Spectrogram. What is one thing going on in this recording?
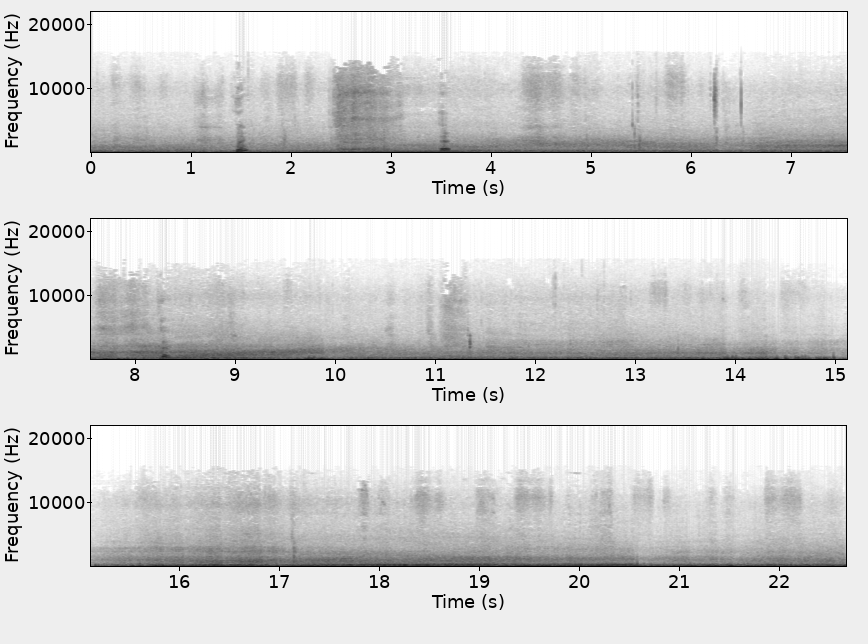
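Traffic rumbles steadily on a nearby road, growing louder toward the end.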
